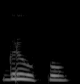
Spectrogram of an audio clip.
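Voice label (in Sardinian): "grupu", Sardinian, female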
